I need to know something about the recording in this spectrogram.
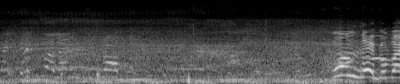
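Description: Faint talking and laughter over a steady low rumble, then a loud voice near the end.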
